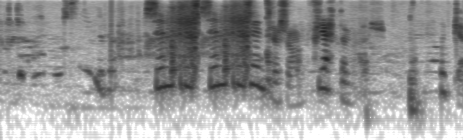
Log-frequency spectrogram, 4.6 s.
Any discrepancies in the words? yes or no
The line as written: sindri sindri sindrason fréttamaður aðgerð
no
